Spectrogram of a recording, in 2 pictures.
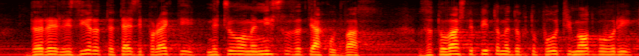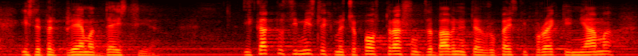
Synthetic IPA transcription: d̪ɐɾɛɐliziɾət̪ɛt̪ɛzipɾoɛk̚t̪inɛt͡ʃuvəmɛniʃt̪ozɐt̪ʲaxot̪vas | zɐt̪ovaʃt̪ɛpit̪əmɛd̪okɐ̥t̪opolˠut͡ʃimɛɔd̪ɡovoɾiː | sɛpɾɛt̪̚pɾiɛmət̪̚d̪ɛjst̪viə̰ | ikak̚t̪osimislixmɛt͡ʃɛpɔst̪ɾaʃnood̪zɐbavɛnit̪ɛːvɾopɛjskipɾoɛk̚t̪inʲamə

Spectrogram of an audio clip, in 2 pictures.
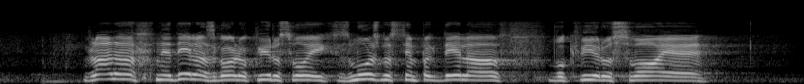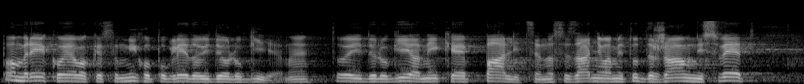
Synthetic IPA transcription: ʋlaːd̪anɛd̪eːlazɡɔːlɔkʋiɾusʋɔːjixzmoːʒnɔst̪iampaɡd̪eːla | wɔkʋiːɾusʋɔːjɛ | pamɾeːkuɛʋɔkɛɾsəmːixɔpɔɡleːd̪awid̪ɛɔlɔɡijɛ̰nɛt̪oːjɛid̪ɛɔlɔɡiːjaneːkɛpaːlit̪sɛnɔsɛzaːd̪ɲʲɛʋamjɛt̪ut̪̚d̪əɾʒaːwnisʋɛːt̪

